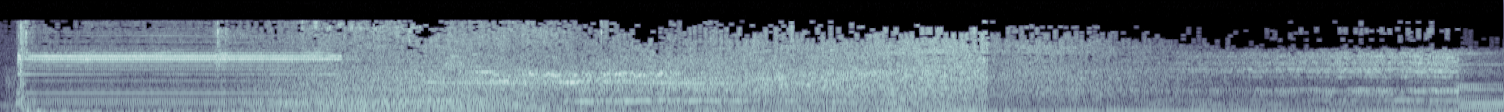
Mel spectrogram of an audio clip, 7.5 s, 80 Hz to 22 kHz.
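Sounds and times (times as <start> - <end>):
car horn honking: 0.0 - 1.9
engine and traffic noise: 0.0 - 7.4.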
